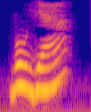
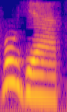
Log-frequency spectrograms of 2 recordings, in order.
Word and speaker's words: Vô Giá: Vô Giá, còn đọc là Vô Già Thắng Hội, còn được phiên âm là Bát Giá Vô Sắc Hội.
